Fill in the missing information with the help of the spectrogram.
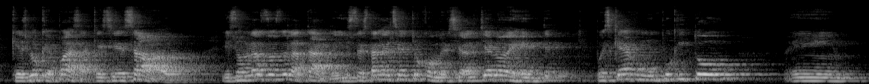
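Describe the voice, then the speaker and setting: A man's voice: high-pitched, darkish tone. Echoey man explaining a self-help exercise. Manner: measured, explaining with everyday examples and frequent "¿sí?". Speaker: therapist giving a daily exercise. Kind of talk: spoken self-help talk. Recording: very echoey, roomy, slightly distant from the mic.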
